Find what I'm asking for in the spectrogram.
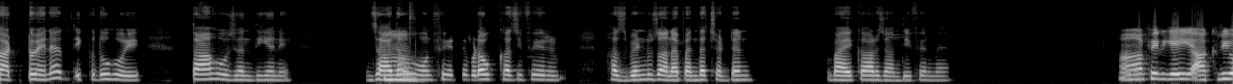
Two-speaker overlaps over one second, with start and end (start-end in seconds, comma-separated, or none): none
